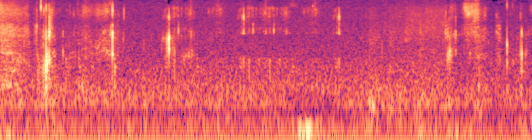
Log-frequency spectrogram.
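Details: Shetland Sheepdog named Mindy at her raw food dinner: sparse, sharp clicks and crunches from chewing, a few spaced bites over a quiet indoor background.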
